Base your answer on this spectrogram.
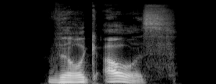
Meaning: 1. singular imperative of auswirken 2. first-person singular present of auswirken
- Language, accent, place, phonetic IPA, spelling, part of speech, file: German, Germany, Berlin, [ˌvɪʁk ˈaʊ̯s], wirk aus, verb, De-wirk aus.ogg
